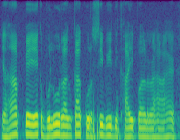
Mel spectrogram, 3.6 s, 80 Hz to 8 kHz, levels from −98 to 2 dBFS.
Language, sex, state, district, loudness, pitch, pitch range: Hindi, male, Jharkhand, Deoghar, -13 LUFS, 140 Hz, 135-160 Hz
